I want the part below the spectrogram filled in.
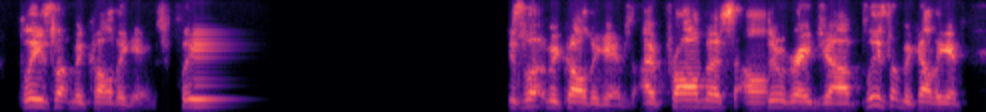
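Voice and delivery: ordinary talk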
